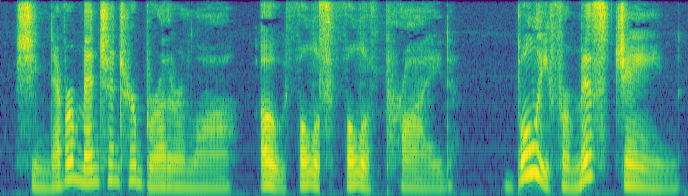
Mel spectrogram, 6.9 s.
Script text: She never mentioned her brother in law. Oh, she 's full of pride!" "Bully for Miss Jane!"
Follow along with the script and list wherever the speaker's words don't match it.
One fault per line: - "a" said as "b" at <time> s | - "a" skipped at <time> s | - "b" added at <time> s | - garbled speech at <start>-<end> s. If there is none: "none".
- "she" said as "full" at 2.8 s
